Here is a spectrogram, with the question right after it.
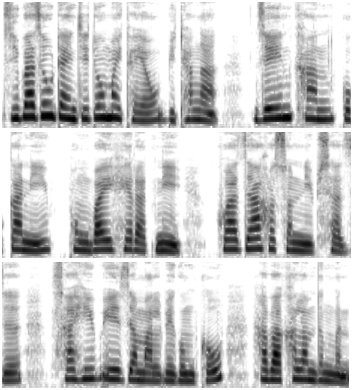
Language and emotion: Bodo, neutral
